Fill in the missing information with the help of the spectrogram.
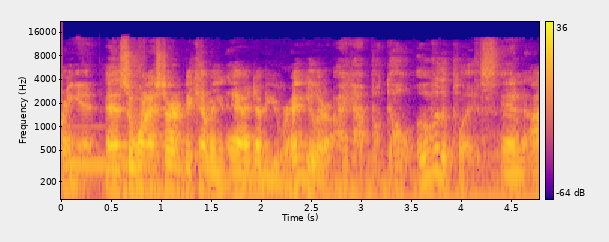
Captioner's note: whispers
